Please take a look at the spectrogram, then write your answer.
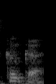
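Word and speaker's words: Kunkka: kka even though I don't say it it's kunka you know how I know because I ask kka himself how don't pronounce his name well who plays that hero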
